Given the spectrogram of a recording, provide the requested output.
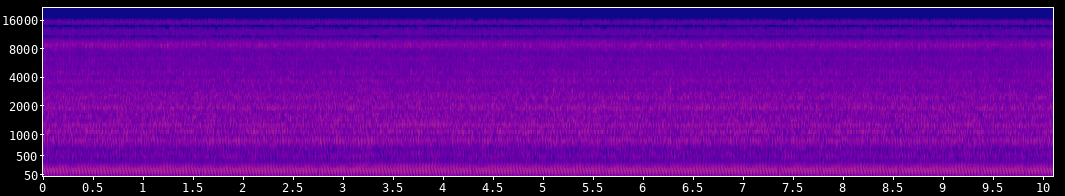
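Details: Craftsman 5000 watt generator after cold start, running unloaded: steady, even drone with a smooth low beat holding constant; normal idle, no load.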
